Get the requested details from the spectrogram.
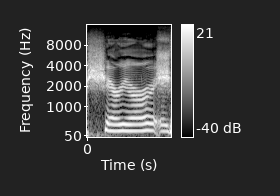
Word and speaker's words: Charrier: But Charrier is the butchered French that my people have taken on.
